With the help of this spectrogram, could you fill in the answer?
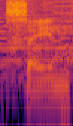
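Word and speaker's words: Sain: I've been That's- reading it as sane for too long. I've been pronouncing it Sign just because, like, that's how it would be pronounced in Japanese, In which is where Japanese, this yeah.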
